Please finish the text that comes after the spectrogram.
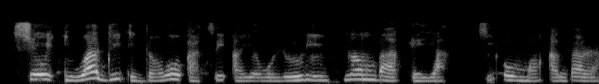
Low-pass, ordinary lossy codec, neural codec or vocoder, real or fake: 7.2 kHz; Opus, 24 kbps; codec, 24 kHz, 1.5 kbps, HILCodec; fake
